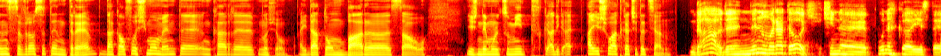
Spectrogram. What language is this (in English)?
Romanian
